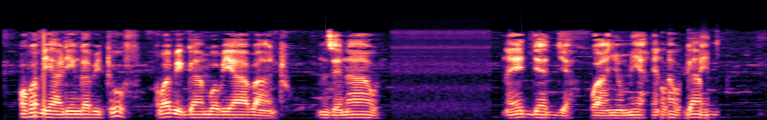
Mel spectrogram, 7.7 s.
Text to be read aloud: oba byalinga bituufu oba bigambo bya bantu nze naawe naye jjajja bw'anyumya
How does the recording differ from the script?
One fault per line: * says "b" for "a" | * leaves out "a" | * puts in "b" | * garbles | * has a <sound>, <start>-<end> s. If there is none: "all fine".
* garbles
